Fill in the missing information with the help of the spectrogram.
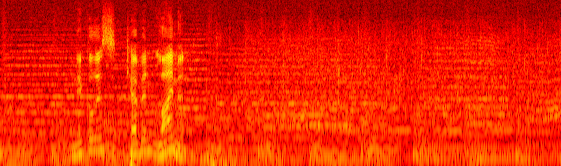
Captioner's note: audience applauding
